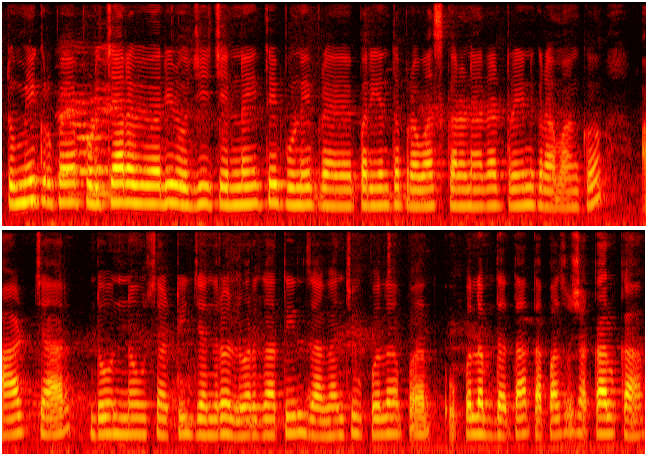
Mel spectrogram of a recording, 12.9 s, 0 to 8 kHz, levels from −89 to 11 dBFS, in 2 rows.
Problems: background sounds at intervals, continuous background conversations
